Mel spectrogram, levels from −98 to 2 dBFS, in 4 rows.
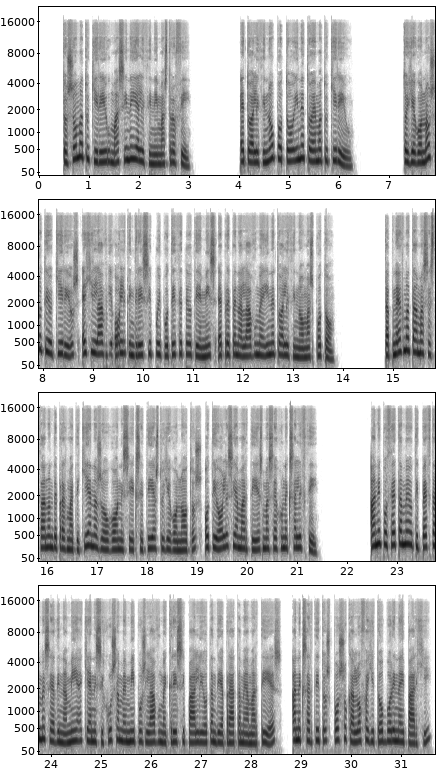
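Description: Choppy, robotic speech runs from 9.21 to 9.85 s, right after "ότι ο κύριο έχει". The sound turns stuttering, with small pieces dropping out. This is repeated packet loss. Six separate gaps, the longest 40 ms and 160 ms in total, left about a quarter of that stretch missing. Each hole was bridged by extending the previous sound, and the next loss arrived before the audio could settle, so the patches pile up into that mechanical texture.

Three brief smears follow: at 10.21 to 10.27 s, at 10.83 to 10.87 s, and at 11.01 to 11.05 s, the last just before "εμεί έπρεπε να λάβουμε". Each is short concealed packet loss, 40 ms for the first and 20 ms for the other two. The receiver filled each hole by continuing the last sound and then blended back into the real signal, which leaves a momentary wobble rather than a clean gap.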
